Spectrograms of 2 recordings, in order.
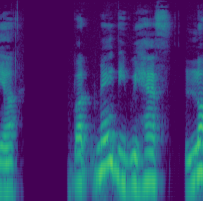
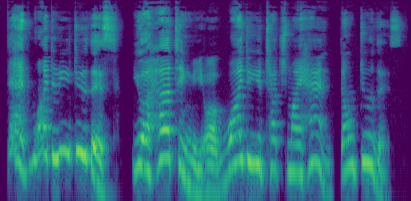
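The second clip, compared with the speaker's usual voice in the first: put-on much higher, louder hurt child's complaint; whiny toddler; 9 semitones higher, 4 dB louder than usual. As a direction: squeal like a toddler being held back. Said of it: "he will say something like".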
